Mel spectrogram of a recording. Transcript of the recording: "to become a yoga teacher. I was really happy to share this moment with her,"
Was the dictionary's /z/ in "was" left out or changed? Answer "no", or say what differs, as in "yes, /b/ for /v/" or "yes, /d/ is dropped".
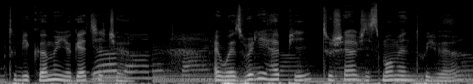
no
